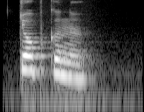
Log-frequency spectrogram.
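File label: "тёпкыны", Komi, female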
